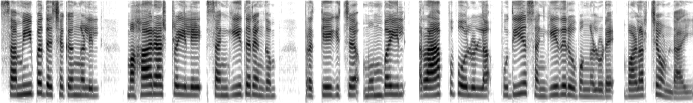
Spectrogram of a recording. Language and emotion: Malayalam, neutral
